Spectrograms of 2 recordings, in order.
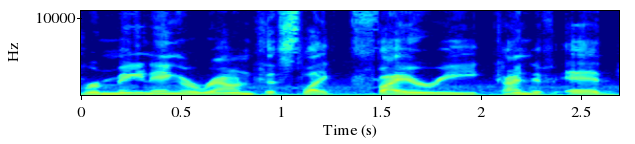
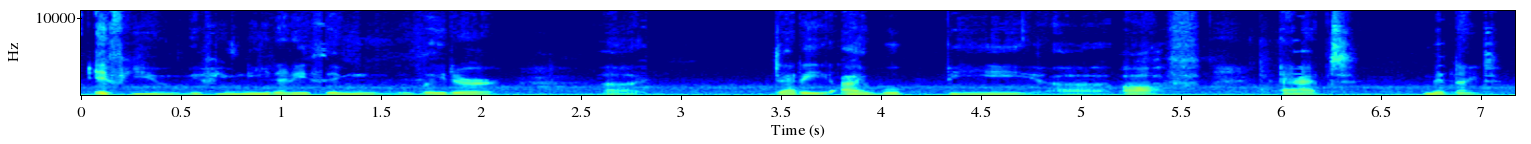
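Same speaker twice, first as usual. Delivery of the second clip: tiniest, quietest, hushed small voice; 3 semitones lower, 8 dB quieter than usual. In the story, Gem answers the player's character without meeting their gaze; Gem's tiniest, quietest voice. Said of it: "in the tiniest, quietest voice".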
